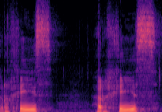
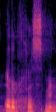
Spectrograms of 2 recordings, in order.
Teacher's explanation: we're switching the first two letters and we're getting rid of the E sound, which is represented by the ya.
